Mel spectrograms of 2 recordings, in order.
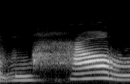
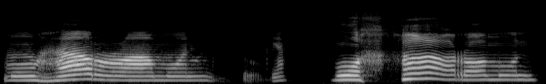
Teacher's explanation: ha tipis itu anginnya dulu yang keluar ha baru suaranya belakang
